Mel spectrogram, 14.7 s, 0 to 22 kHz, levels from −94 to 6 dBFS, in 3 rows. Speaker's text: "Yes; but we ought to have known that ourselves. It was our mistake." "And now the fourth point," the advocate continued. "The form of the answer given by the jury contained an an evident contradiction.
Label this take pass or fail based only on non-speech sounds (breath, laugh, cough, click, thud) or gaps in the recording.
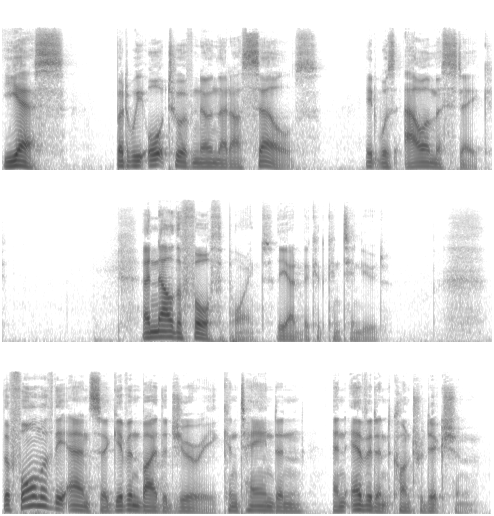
pass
